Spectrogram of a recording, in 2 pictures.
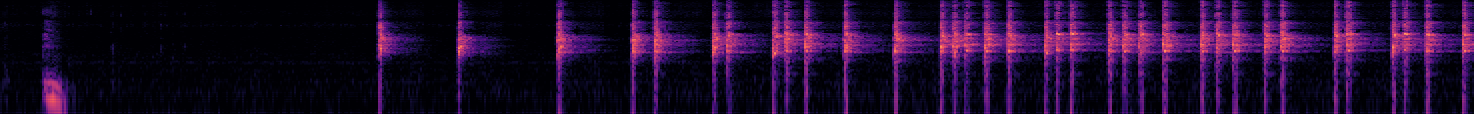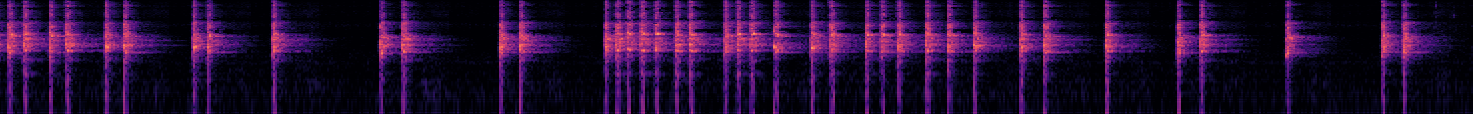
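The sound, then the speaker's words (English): A hen turkey call sequence played on a game call: loud yelps that start out spaced apart, then quicken into rapid, excited bursts, with no talking. “So I'm going to picture a turkey here walking, coming to me, and then stopping and getting excited.”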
